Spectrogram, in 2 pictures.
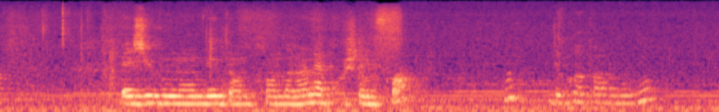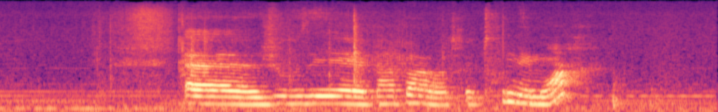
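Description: Another young girl answers with animation nearby.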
